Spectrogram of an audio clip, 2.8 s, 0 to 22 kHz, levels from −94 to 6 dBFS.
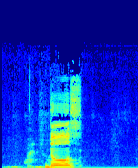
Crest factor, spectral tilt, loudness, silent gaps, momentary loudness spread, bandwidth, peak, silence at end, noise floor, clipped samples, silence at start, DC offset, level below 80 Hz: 20 dB; -3 dB/octave; -21 LUFS; none; 24 LU; 15 kHz; -8 dBFS; 1.15 s; -58 dBFS; under 0.1%; 0.15 s; under 0.1%; -70 dBFS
